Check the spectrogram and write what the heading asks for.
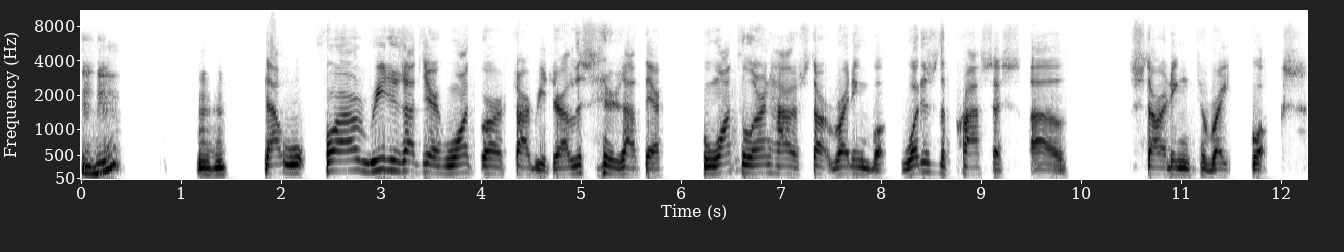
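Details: Adult male speaker; Normal speech.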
